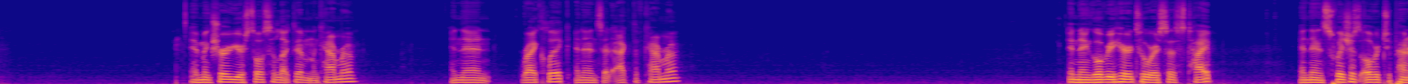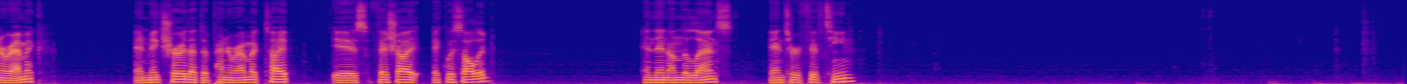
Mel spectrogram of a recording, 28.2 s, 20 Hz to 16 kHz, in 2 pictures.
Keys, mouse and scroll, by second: 2.0 click, 6.2 right click, 7.1-7.8 scroll up 5, 9.5-10.5 scroll down 2, 14.2 click, 22.8 click, 27.7 click.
